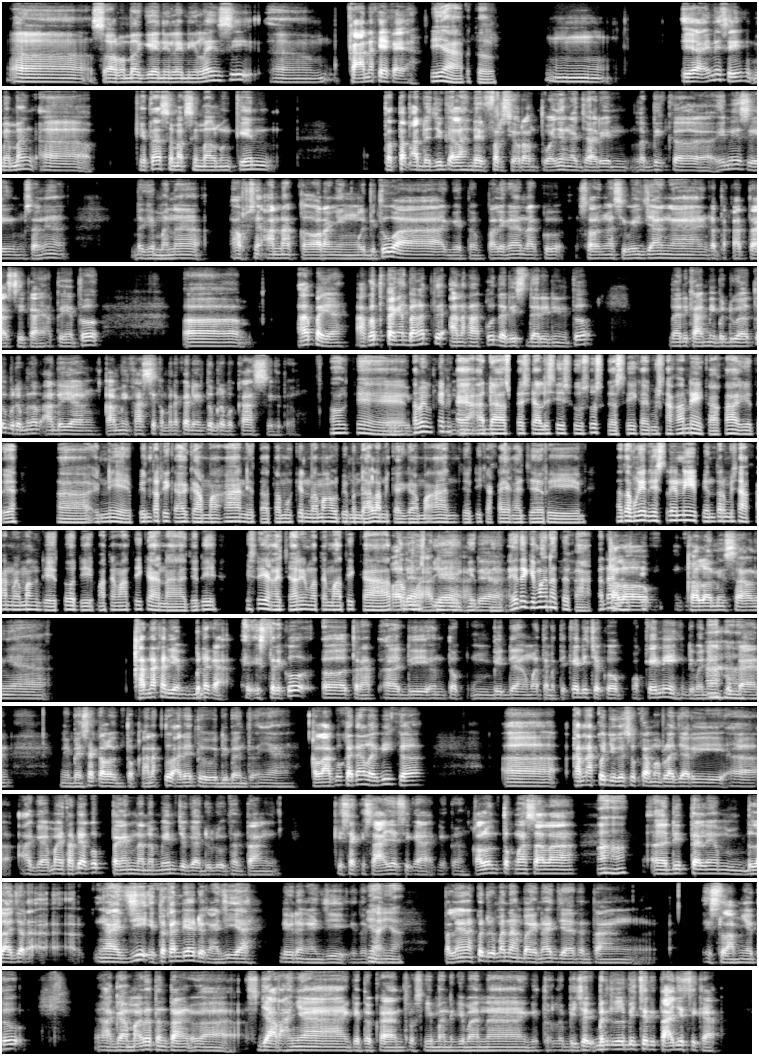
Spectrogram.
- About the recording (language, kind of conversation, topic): Indonesian, podcast, Bagaimana cara Anda menjaga komunikasi dengan pasangan tentang pembagian tugas rumah tangga?
- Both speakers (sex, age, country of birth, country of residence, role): male, 25-29, Indonesia, Indonesia, host; male, 35-39, Indonesia, Indonesia, guest
- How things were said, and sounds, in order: other background noise; tapping; "spesialisasi" said as "spesialisi"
